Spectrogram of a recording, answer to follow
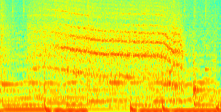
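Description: Cordless drill-driver driving a screw into wood: a high motor whine that sinks slowly in pitch under load, then falls away as it stops about three and a half seconds in. Background music with a steady beat plays under it.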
